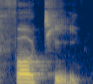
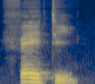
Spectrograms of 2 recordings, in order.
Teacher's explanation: speakers started kind of anticipating that E, and it started affecting that vowel before it. So it became feti.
